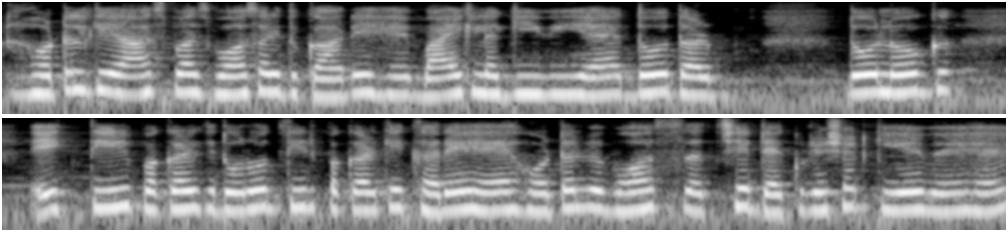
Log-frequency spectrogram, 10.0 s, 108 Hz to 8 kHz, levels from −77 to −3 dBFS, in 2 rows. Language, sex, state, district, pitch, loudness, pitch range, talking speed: Hindi, female, Bihar, Araria, 235 Hz, -13 LUFS, 225-250 Hz, 185 wpm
